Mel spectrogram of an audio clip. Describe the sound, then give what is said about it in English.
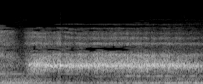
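A constricted-throat breath, a hoarse whispered hiss like fogging up a mirror, made by tightening the back of the throat. It starts after a brief moment and holds steady and fairly loud for about two seconds, with no talking. “it's a whisper that you create in the back of your throat by constricting your epiglottis. It sort of sounds like Darth Vader breath, or it would be the sound you make if you're trying to fog up a mirror.”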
